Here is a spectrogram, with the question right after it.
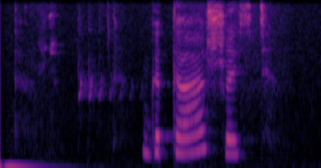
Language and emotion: Russian, neutral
